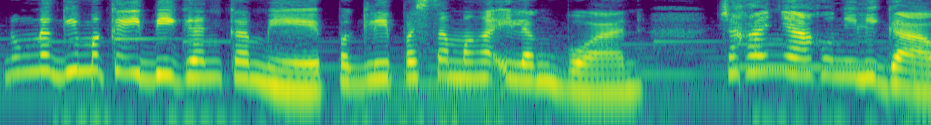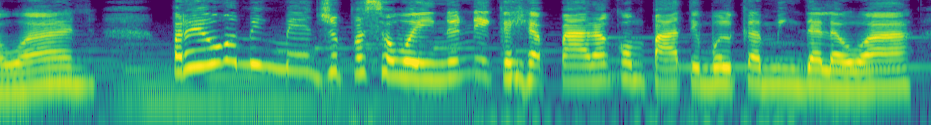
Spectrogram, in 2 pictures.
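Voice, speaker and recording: A woman's voice: sits high, sing-song, brisk, bright, forceful tone, soft background music, exaggerated voice. An actress playing a breezy, frank young woman talking about her past in a radio drama. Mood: casual, candid.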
